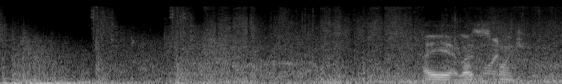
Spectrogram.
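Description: Gunshots fire in rapid bursts over a low rumble.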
